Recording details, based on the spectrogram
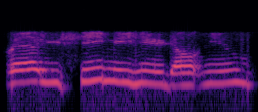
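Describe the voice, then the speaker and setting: A storyteller voicing an older, very tall homeowner who talks bluntly with a slow drawl in a spooky tale. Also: medium pitch, fairly even intonation, pitched above the performer's own voice, close to an everyday voice. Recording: tinny phone-like audio.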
